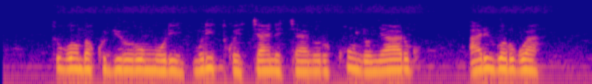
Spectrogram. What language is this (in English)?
Kinyarwanda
